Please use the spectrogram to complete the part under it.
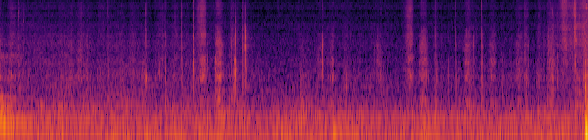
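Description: Pen or pencil scratches on paper in short, soft strokes while a math problem is written out, quiet and close with irregular pauses.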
